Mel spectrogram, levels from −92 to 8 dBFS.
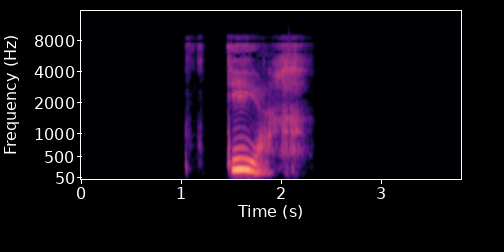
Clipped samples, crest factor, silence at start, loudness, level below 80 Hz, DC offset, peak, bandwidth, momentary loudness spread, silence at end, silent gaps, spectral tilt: under 0.1%; 20 dB; 1.45 s; -19 LUFS; -72 dBFS; under 0.1%; -6 dBFS; 9.2 kHz; 20 LU; 1.6 s; none; -5.5 dB/octave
